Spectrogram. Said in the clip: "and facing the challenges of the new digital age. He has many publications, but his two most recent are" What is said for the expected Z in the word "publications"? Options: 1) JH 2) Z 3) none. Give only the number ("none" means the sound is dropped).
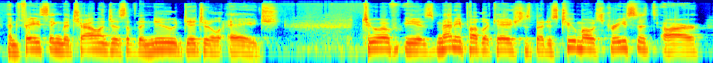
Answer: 2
